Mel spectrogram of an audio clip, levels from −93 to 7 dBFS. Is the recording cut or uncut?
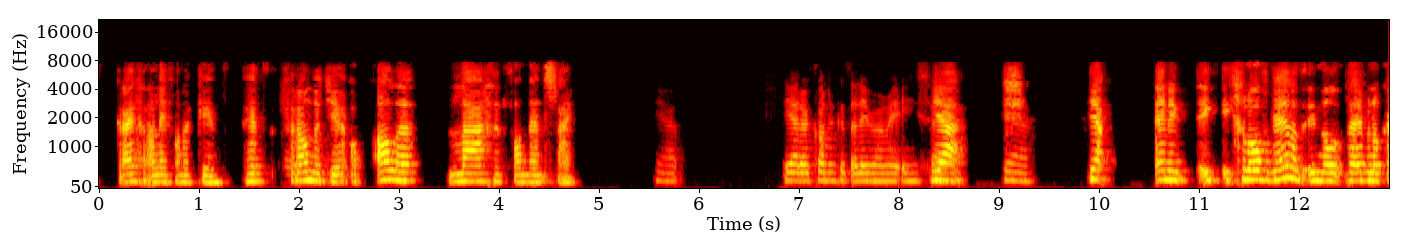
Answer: uncut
